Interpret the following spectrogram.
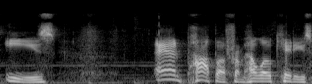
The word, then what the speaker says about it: Ys: OVA or Ys and yes it is pronounced ease and papa from Hello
